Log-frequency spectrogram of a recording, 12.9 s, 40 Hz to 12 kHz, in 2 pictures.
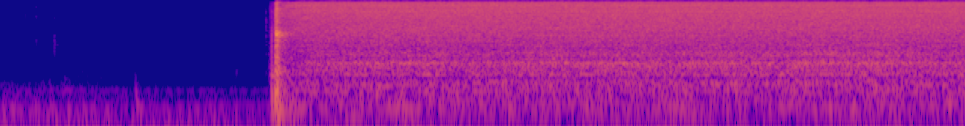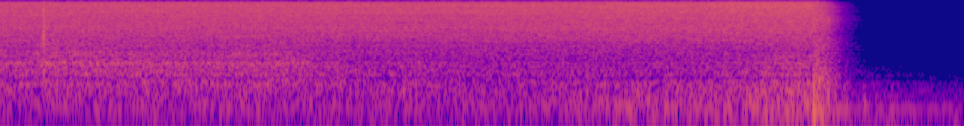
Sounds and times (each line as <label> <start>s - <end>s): Plasma cutter gas 1.8s - 12.1s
